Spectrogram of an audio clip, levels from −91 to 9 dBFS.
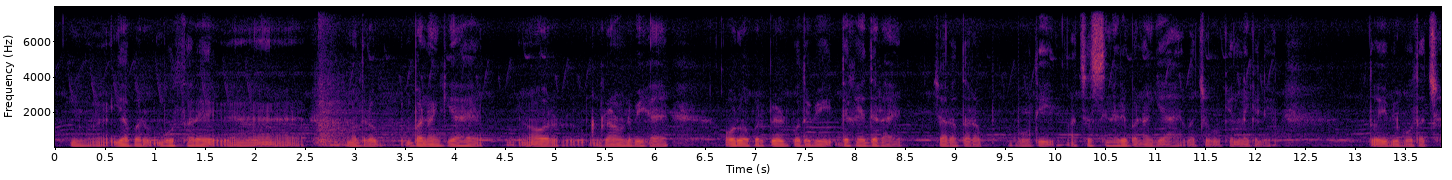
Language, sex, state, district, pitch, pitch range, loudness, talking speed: Hindi, male, Jharkhand, Jamtara, 90 Hz, 85-100 Hz, -39 LUFS, 185 wpm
